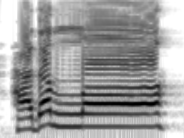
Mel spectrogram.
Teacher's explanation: لفظ اللہ سے پہلے زبر ہے، اسے ہم نے موٹا پڑھنا ہے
